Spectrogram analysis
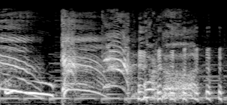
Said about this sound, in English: Whosever idea it was to put the hawk scream in our intro, it's brilliant. It has literally elevated our show beyond anything that we could have ever done.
